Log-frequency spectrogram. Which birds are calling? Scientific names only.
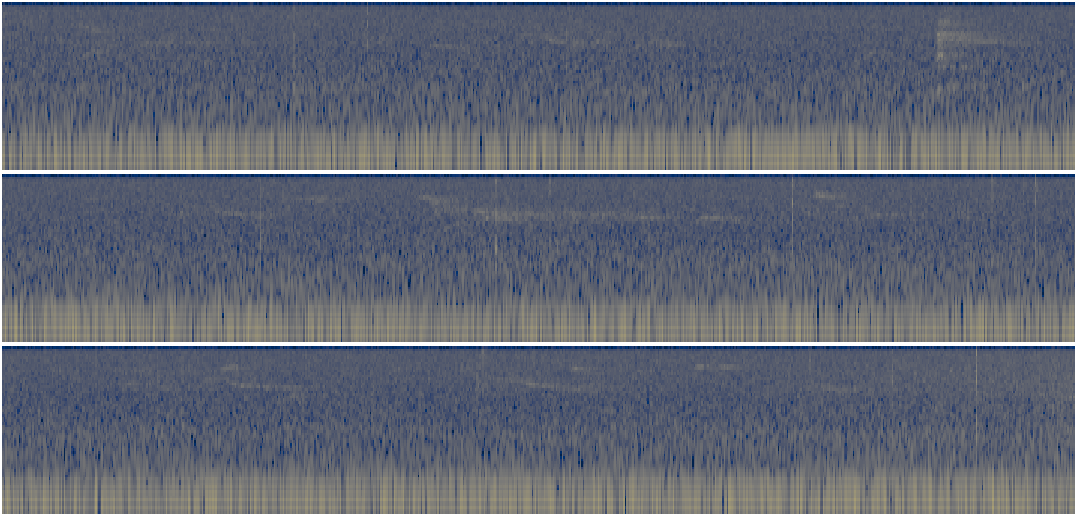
Accipiter cooperii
